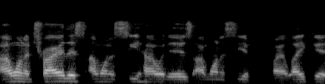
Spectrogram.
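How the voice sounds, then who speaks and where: A man speaks at a very fast pace. He has an American accent. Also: dry, close sound with no echo. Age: 20s. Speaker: podcast guest, channel subscriber. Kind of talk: casual chat.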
